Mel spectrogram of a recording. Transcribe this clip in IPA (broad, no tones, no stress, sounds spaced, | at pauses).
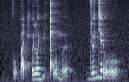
k o̰ p a̰ t͡ʃʼ ɵ l o nʲ o̰ ǃʼ o̰ m ə̰ | d ɵ dʲ a ɾ o̰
